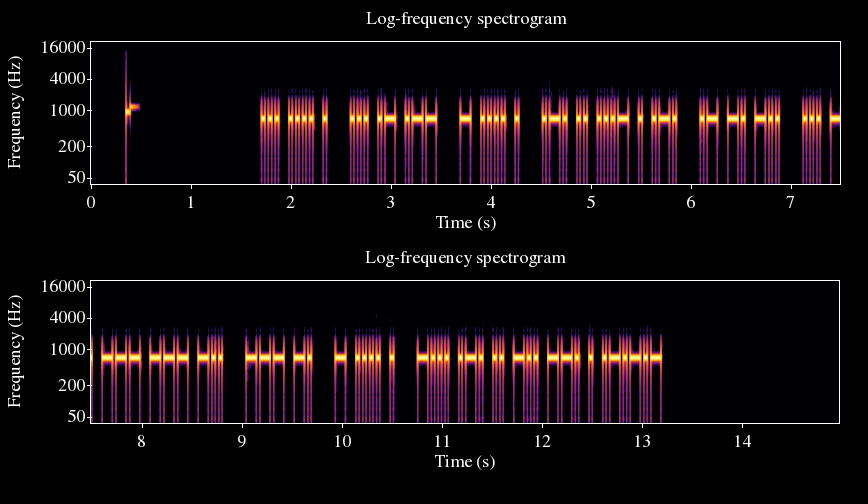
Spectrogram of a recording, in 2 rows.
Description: Morse code, heard as a keyed tone, about 34 wpm, 700 Hz. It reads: SHE SAW THE RIVER AND STOOD ON THE BRIDGE.
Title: Sentences from Top 1200 Words 35wpm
